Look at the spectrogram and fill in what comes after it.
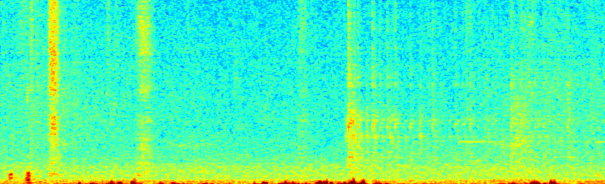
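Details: Ted, an excited Rottweiler puppy, meeting the household rabbit for the first time indoors. Irregular low, rough growls and grumbles with a few short, higher yips scattered through, recorded close up.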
